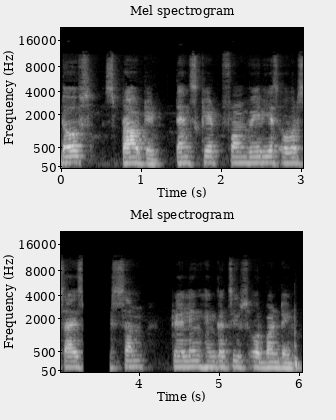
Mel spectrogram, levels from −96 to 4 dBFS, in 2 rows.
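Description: The player most likely ran out of buffered data, or its playback thread was blocked, causing a playback stall at 3.29 s. The speech cuts off mid-flow and the output falls silent for about 0.34 s, resuming at 3.64 s.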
